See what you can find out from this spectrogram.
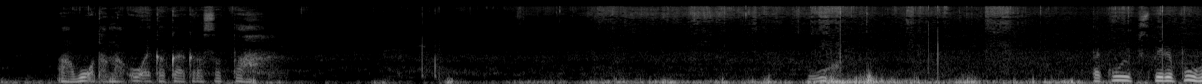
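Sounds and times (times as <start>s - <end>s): wind on microphone: 0.0s - 0.6s, 3.6s - 12.0s
rustling in dry grass: 2.9s - 12.0s.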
